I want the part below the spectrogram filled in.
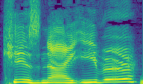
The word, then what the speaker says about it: Kiznaiver: I'm saying, Gerald, the pronunciation is Kiznaiver.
